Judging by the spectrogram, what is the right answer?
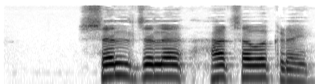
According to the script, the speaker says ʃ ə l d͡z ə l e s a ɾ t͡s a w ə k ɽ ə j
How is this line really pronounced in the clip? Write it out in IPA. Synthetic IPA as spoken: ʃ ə l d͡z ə l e h a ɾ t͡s a w ə k ɽ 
